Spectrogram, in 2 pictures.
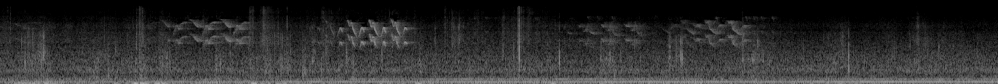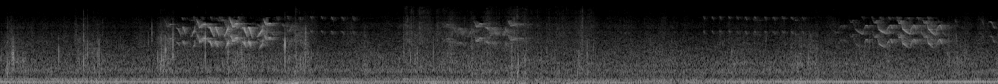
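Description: Bright, repeated redstart song phrases ring out loudly, coming in short bursts every couple of seconds near a shore, over a steady low engine-like hum, with no talking.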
